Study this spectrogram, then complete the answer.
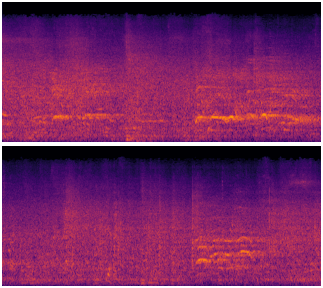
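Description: Young men shout to each other from across the rink.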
